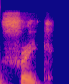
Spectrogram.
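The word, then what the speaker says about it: Freke: It's actually Tim Freak. – It is. – I know that's crazy, but that's actually, it's an old English name, and that's how it's pronounced.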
